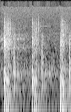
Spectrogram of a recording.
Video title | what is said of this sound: Demo - Watch What This Freaked Out Squatter Does. | when they sound like that, you hear that? So, that is a hurricane window.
